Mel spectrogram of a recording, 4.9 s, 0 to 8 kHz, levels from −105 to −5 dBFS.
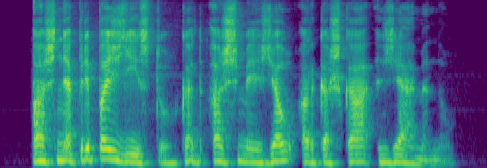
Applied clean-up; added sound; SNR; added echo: none; none; none; none.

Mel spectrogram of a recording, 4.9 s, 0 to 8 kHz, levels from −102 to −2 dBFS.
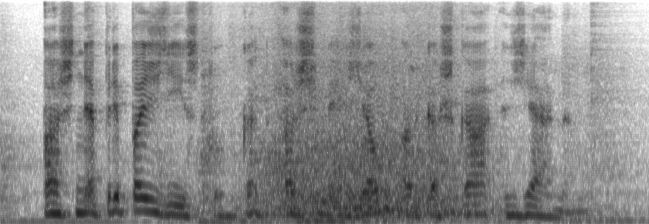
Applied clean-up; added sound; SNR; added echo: none; Sliding door; 6 dB; none.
